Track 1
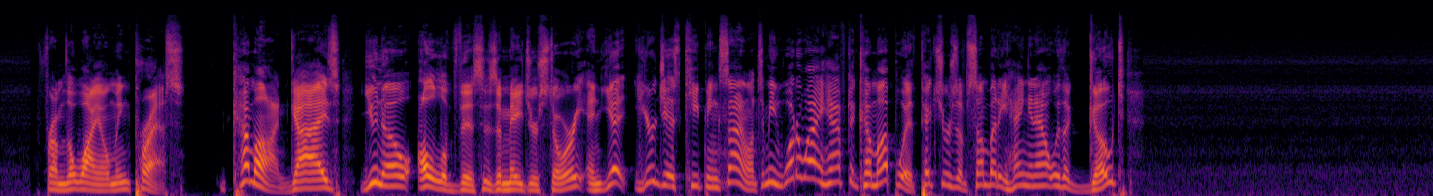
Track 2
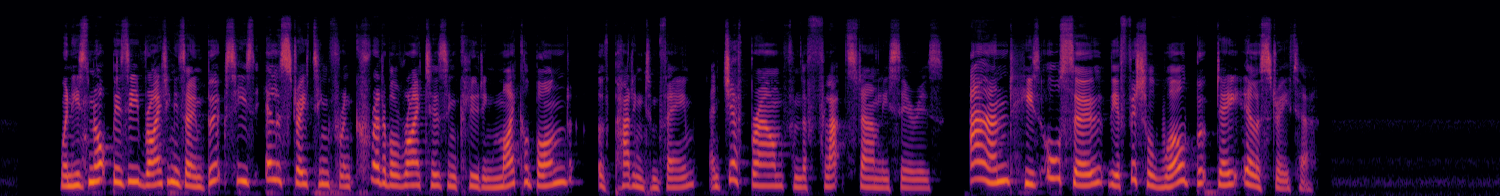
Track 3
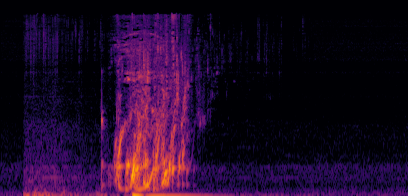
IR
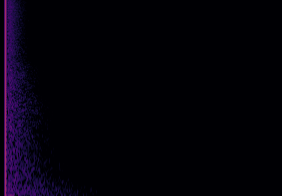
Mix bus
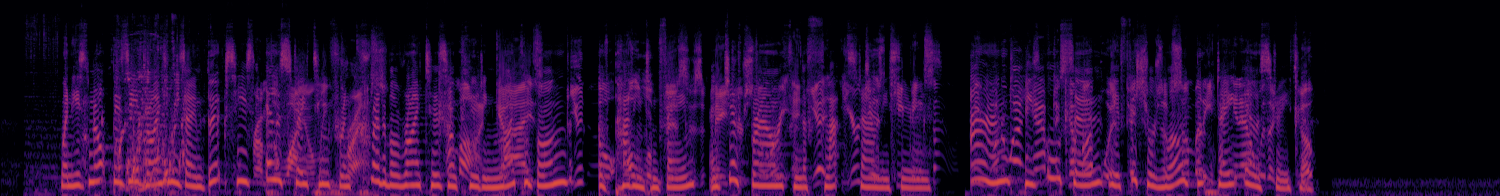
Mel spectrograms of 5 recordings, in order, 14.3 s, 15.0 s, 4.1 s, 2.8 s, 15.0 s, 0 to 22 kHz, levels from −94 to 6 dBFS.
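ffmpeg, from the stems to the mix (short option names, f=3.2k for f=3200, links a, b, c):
-filter_complex "[0:a]highpass=f=560:w=0.5412,highpass=f=560:w=1.3066,adelay=2050,volume=-8dB[a];[1:a]volume=-1dB,afade=t=out:st=8.09:d=0.4:silence=0.421697,asplit=2[b][c];[2:a]highpass=f=450:p=1,asplit=2[d][e];[e]adelay=4.1,afreqshift=-0.52[f];[d][f]amix=inputs=2:normalize=1,volume=-4.5dB[g];[c]apad=whole_len=722768[h];[a][h]sidechaingate=range=-36dB:threshold=-53dB:ratio=16:detection=peak[i];[i][b][g]amix=inputs=3:normalize=0,asubboost=boost=7.5:cutoff=220,acrossover=split=300|750|2000|6800[j][k][l][m][n];[j]acompressor=threshold=-42dB:ratio=4[o];[k]acompressor=threshold=-45dB:ratio=4[p];[l]acompressor=threshold=-44dB:ratio=4[q];[m]acompressor=threshold=-48dB:ratio=4[r];[n]acompressor=threshold=-59dB:ratio=4[s];[o][p][q][r][s]amix=inputs=5:normalize=0,asoftclip=type=tanh:threshold=-33dB"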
